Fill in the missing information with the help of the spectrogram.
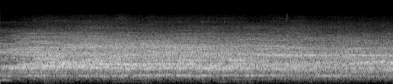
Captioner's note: audience cheering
